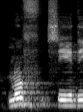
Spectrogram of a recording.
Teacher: Jangan kita baca muf mufe enggak ada e di sini enggak ada e langsung mufsidin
